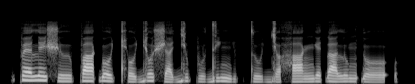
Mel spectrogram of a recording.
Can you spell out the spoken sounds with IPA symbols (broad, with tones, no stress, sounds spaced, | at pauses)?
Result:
p ɛ˦ l e˦ ʃ ɯː˨ p a˦ ɠ o˦˨ cʰ o˨ ɟ o˦ ʃ a˨ ɟ ɯ˦ p u˨ d i˦ ŋ i˨ p t u˨ ɟ ʌ˨ h a˦ ŋ e˦ ɗ a˦ l u˦ ŋ ɗ oː˨ ʔ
